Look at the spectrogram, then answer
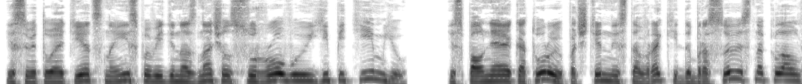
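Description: A man narrating an audiobook story in a steady, expressive storytelling manner. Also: fairly high pitch, no room sound, studio quality. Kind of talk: scripted narration.

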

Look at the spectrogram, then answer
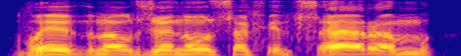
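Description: A man voicing an excitable, pompous middle-aged male lawyer who declaims with pathos. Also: very high voice, takes it slowly, smooth, dry recording, studio quality, pitched above the performer's own voice, exaggerated voice.

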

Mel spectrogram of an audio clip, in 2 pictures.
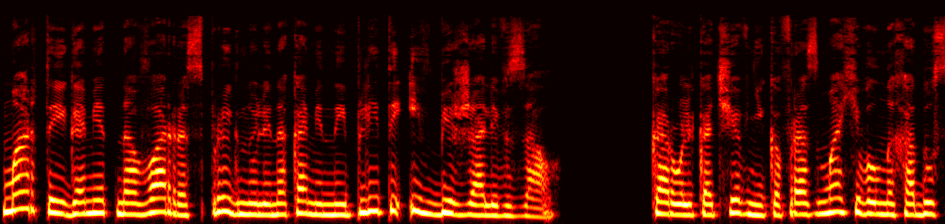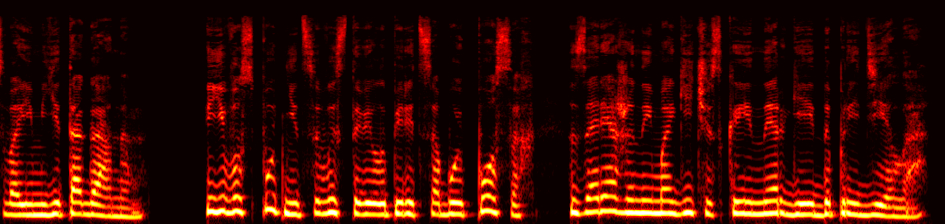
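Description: A woman narrating a fantasy audiobook in an even, clear storytelling manner. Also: mid-range voice, moderate pace, no echo, studio quality. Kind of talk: scripted narration.

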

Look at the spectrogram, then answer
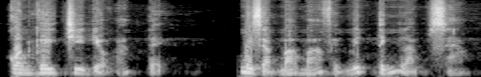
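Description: A man's voice: medium pitch, sing-song, brisk, dark tone, slightly rough. A man voicing a distraught older mother. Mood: distressed. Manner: lamenting and anxious.

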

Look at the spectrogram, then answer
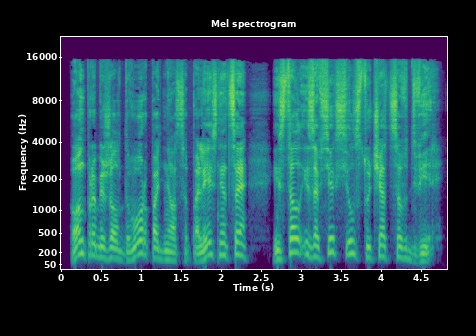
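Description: Expressive male audiobook narrator. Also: a little high, dry recording. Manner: expressive, dramatic reading. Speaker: audiobook reader. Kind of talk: scripted narration of a classic novel. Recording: dry studio recording.

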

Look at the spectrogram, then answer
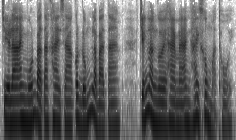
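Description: A woman reads a story aloud in a steady, even storytelling manner. Her voice sits low for a woman. The sound is dry and close. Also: brisk, no echo. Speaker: narrator. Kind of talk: read-aloud story narration.

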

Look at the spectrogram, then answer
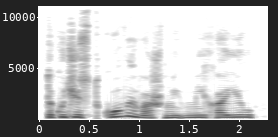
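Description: A woman's voice: a little high, measured pace, a little mellow, no room sound, voice pushed up, close to an everyday voice. A woman voicing an earnest, persistent young woman journalist in an audiobook.

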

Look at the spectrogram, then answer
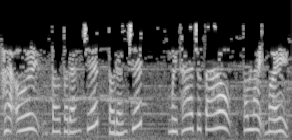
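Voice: high voice, brisk, dull audio, soft background music, voice pushed up, close to an everyday voice. A narrator voicing a cowardly young man who stammers in terror. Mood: begging. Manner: terrified, stammering.

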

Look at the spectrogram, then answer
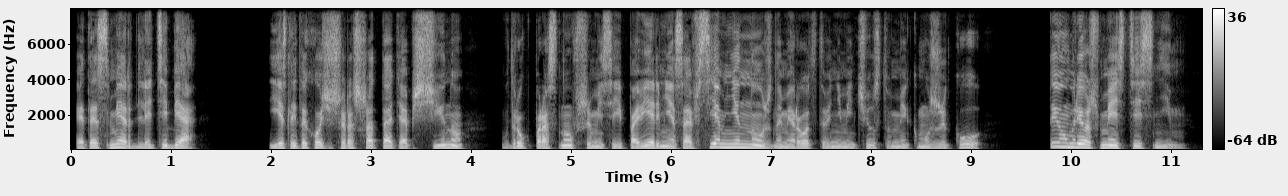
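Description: A man's voice: medium pitch, moderate pace, no echo, clean studio sound, close to an everyday voice. A man voicing a cold, cruel warrior-woman leader. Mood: menacing. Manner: menacing, eerily calm.

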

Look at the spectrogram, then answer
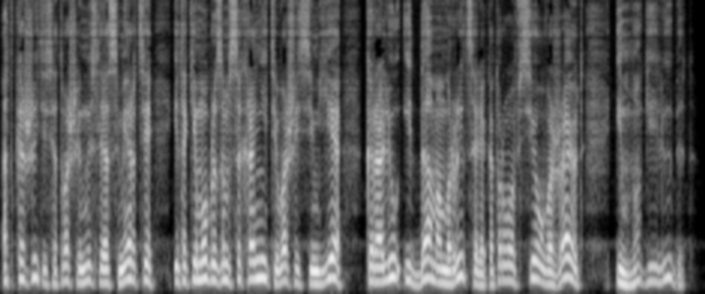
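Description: A man voicing a proud young princess in an audiobook, speaking softly, calmly and deliberately in a dry studio sound. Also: fairly high pitch, no echo, close to an everyday voice. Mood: quiet, composed. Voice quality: soft, hushed. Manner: calm, deliberate and quietly firm. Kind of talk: audiobook character voice.

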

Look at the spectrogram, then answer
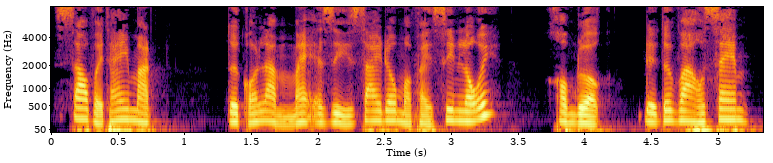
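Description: A woman voicing a hot-tempered older mother-in-law who shouts and curses at her relatives. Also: fairly low pitch, animated, normal speed, no echo, studio quality, natural voice. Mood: furious scolding. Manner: shouting, cursing, bossy.

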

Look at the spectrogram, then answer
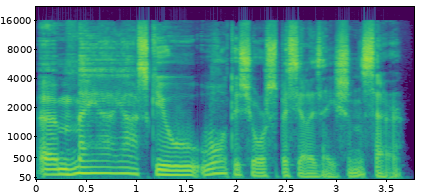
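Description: A man's voice: mid-range voice, big pitch swings, vocal fry, dark tone, no echo, studio quality. A man voicing a polite female flight attendant making formal announcements. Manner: formal, polite, speaks English.

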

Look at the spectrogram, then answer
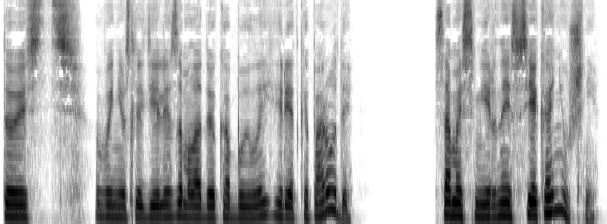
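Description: A woman's voice: fairly low pitch, moderate pace, a little mellow, dry recording, clean studio sound, natural voice. A woman voicing a cold, stern male necromancer lord in an audiobook, clipped and speaking through his teeth. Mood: icy. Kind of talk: audiobook character voice.

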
